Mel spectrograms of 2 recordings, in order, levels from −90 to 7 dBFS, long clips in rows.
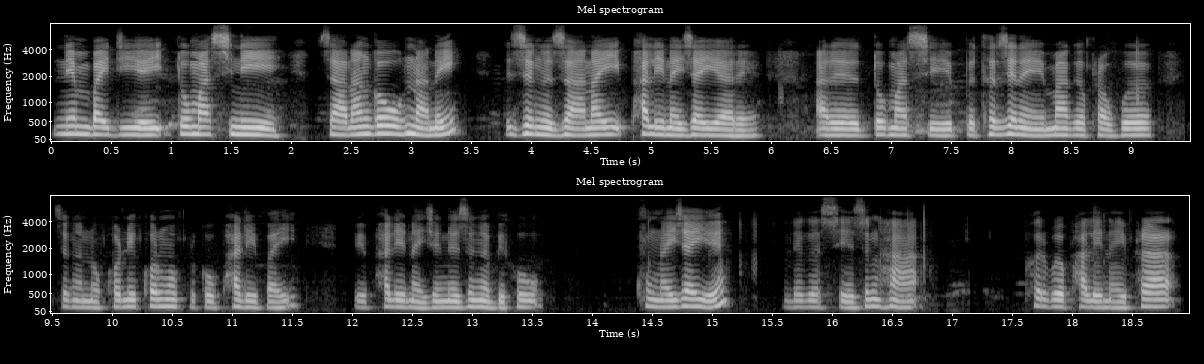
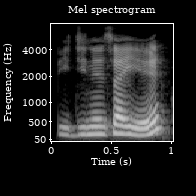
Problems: none marked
